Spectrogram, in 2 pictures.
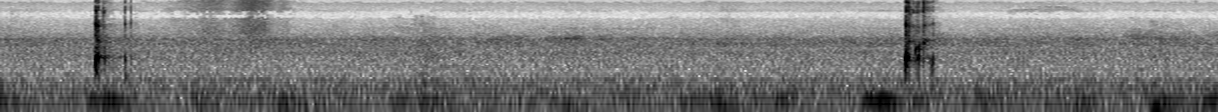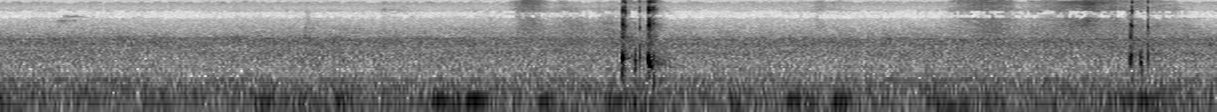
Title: Preemie baby has hiccups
